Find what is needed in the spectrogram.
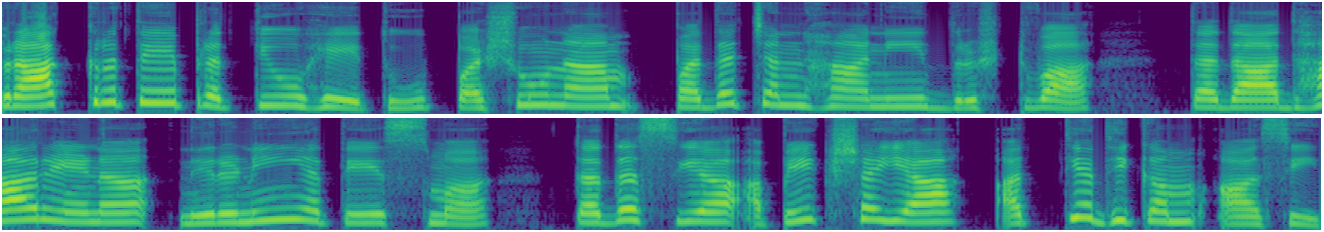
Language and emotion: Sanskrit, neutral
